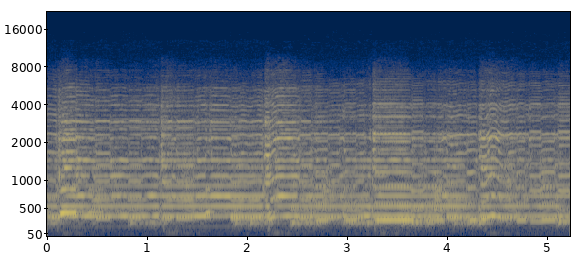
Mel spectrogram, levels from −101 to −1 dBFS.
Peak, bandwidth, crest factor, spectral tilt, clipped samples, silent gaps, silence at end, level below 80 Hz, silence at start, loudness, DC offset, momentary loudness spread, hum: -14 dBFS; 9 kHz; 16 dB; -3 dB/octave; under 0.1%; none; 0 s; -74 dBFS; 0 s; -29 LUFS; under 0.1%; 5 LU; none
